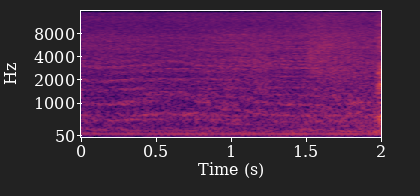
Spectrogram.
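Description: A steady low hum under an even background rumble.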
